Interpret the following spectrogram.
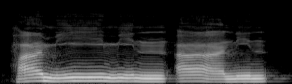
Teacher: kasrat tanwin bertemu Hamzah disebut bacaan izhar halq bunyi kasrat tanwinnya baca jelas tidak usah dengung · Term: idhar halki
